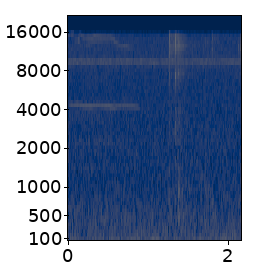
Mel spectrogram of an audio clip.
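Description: Near silence: room tone, with one faint computer mouse click a little over a second in.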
